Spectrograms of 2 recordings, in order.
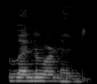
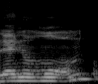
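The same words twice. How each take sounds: First: It is said with a plain American accent. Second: It is said with a French accent.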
